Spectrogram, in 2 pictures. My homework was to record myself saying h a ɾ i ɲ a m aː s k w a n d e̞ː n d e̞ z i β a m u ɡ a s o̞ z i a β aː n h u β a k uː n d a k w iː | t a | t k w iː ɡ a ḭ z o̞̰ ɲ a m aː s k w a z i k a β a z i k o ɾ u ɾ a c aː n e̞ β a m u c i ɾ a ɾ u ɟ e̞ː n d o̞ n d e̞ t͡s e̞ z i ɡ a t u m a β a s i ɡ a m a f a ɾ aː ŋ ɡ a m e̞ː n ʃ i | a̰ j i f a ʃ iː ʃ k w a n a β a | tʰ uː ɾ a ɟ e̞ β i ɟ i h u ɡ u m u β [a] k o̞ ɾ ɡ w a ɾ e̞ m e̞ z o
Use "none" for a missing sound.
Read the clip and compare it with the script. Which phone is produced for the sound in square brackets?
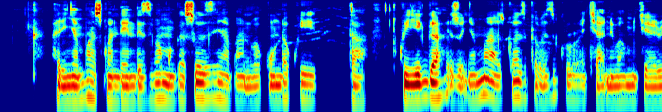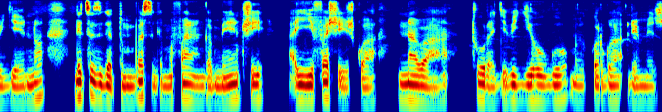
i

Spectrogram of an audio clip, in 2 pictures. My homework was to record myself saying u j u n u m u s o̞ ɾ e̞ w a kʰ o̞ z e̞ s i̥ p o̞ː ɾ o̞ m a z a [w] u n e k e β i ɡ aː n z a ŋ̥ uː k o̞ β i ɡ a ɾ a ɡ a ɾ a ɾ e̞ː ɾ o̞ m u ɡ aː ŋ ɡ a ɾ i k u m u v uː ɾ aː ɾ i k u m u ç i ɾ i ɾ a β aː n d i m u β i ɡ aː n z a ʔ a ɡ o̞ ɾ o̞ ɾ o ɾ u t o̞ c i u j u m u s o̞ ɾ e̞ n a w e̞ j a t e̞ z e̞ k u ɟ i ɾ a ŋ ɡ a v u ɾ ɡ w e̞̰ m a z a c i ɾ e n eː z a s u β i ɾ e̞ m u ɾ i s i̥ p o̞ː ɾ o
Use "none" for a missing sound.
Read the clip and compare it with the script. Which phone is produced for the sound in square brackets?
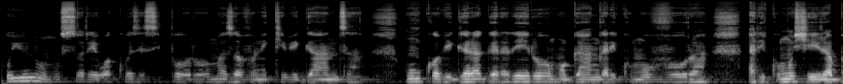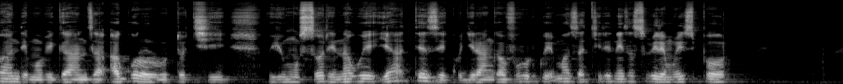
v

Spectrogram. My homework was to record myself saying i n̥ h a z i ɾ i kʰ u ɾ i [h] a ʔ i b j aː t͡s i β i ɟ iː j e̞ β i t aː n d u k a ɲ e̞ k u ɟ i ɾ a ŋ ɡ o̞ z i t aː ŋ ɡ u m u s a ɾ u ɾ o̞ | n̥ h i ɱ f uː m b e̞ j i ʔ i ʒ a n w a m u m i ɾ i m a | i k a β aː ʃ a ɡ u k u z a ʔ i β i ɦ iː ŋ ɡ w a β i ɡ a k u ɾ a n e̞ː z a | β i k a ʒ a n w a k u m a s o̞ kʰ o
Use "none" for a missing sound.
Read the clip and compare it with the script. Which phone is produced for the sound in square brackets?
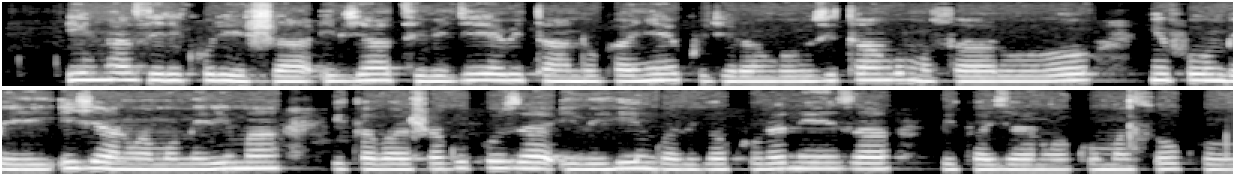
ʃ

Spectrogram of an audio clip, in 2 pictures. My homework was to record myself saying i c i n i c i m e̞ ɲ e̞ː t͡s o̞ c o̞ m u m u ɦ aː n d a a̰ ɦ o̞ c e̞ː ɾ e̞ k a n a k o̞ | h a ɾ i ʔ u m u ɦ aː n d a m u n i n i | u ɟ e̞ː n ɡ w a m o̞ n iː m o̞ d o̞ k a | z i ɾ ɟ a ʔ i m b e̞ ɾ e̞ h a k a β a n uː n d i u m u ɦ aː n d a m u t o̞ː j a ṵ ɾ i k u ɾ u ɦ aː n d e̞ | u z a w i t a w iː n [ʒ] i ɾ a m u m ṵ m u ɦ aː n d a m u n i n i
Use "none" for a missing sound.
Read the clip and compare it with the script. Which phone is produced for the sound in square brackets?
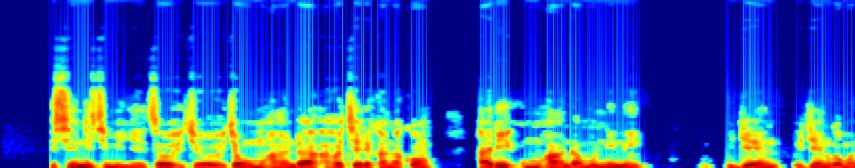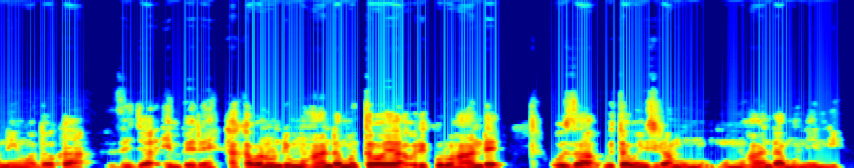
ʒ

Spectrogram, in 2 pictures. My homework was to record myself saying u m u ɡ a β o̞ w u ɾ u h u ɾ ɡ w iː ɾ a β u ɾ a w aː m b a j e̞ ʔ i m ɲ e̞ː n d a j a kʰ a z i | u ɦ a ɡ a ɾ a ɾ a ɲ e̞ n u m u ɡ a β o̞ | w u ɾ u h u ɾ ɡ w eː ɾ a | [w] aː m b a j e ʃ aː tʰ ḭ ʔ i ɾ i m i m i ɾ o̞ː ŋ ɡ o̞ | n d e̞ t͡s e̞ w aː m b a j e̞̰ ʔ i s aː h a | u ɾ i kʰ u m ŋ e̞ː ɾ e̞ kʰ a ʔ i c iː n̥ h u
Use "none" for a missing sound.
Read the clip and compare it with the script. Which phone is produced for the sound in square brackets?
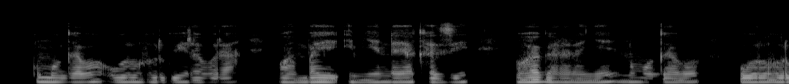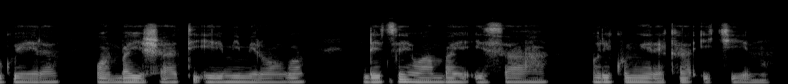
w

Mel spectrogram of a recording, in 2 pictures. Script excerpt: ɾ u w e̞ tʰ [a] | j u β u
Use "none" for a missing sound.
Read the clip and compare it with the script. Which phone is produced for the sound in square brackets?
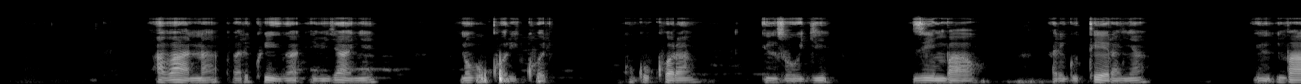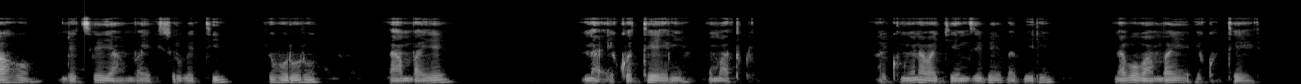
i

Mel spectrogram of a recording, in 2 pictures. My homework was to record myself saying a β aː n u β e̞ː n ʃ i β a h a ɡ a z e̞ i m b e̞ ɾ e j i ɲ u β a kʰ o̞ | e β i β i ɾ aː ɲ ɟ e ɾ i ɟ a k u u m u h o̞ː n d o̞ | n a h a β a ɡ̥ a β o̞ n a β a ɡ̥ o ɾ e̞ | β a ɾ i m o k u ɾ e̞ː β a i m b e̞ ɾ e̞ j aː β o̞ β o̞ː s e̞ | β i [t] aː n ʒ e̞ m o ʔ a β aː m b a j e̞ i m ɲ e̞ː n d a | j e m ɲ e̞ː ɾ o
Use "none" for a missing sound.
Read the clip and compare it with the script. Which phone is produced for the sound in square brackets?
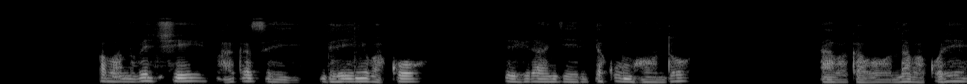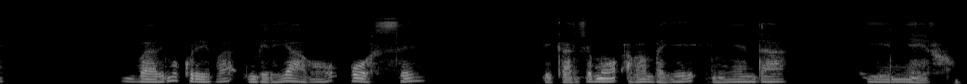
k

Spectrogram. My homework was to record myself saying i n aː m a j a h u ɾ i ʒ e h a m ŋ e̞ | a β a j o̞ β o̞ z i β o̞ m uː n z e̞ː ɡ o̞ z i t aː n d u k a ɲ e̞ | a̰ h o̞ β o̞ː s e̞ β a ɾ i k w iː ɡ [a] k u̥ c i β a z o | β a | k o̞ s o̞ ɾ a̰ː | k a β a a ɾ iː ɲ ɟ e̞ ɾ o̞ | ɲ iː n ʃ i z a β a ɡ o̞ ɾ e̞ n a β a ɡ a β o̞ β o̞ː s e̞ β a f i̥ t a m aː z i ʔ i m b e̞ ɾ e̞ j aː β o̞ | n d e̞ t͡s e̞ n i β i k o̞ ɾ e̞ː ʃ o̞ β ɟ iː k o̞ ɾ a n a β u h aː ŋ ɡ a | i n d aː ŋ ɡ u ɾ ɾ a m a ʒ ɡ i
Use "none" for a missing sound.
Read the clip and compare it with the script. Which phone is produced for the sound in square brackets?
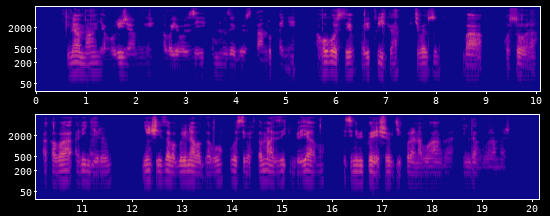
a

